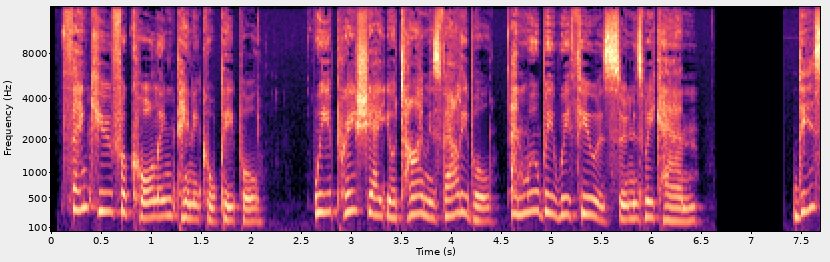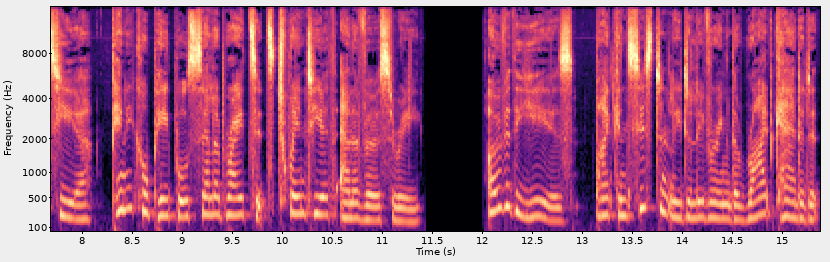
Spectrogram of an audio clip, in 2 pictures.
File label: corporate; EM Voices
